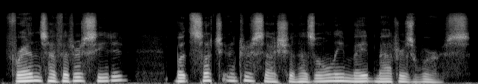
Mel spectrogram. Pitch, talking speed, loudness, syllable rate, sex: 145 Hz, 140 wpm, -17 LUFS, 4.8 syllables/s, male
